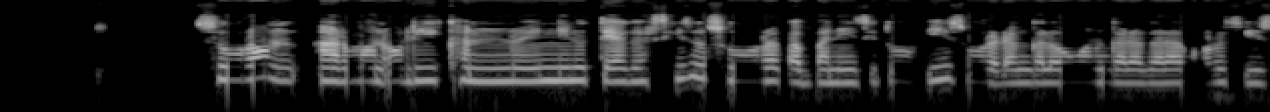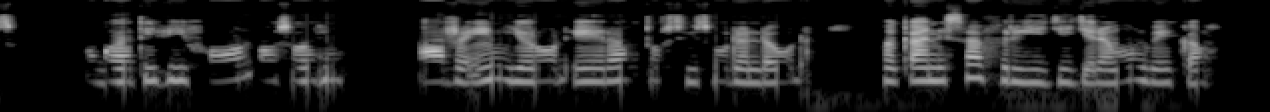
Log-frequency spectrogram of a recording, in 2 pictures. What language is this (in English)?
Oromo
